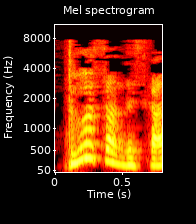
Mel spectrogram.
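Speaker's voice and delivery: concerned startled question. Acted. To someone who suddenly burst into tears, concerned startled question. Acting out a worried listener's question.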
